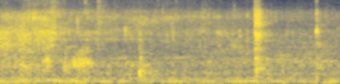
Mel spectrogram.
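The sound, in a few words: ghee being added to gur suji halwa in a pan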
